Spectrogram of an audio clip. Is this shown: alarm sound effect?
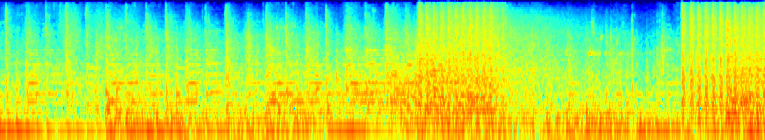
no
